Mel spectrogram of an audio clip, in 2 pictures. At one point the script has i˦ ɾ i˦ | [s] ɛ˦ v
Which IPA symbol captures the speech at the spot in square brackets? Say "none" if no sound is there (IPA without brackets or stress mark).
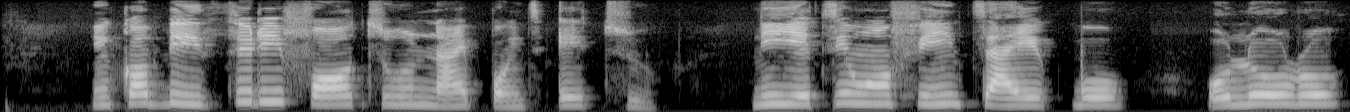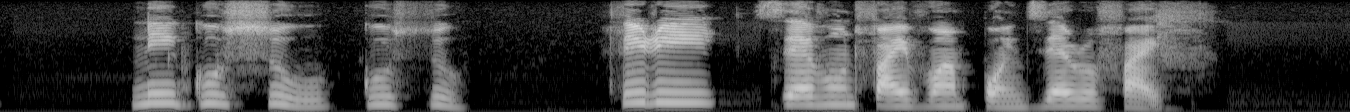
s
